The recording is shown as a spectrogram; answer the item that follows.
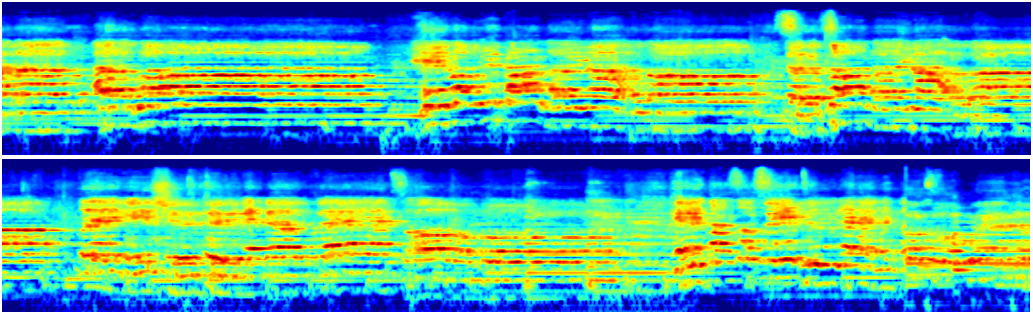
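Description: A mixed choir of men's and women's voices singing a hymn, with held notes in phrases and short breaks between them.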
